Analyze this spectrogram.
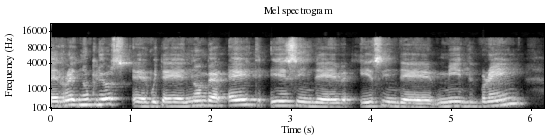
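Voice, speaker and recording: With a Spanish accent, a man speaks at a very slow pace in a fairly high voice. His tone is dark and mellow, with ordinary pitch variation. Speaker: neurosurgeon lecturer. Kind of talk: lecture. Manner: halting, many hesitations.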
